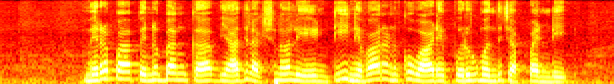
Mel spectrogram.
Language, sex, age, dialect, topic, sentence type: Telugu, male, 25-30, Utterandhra, agriculture, question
